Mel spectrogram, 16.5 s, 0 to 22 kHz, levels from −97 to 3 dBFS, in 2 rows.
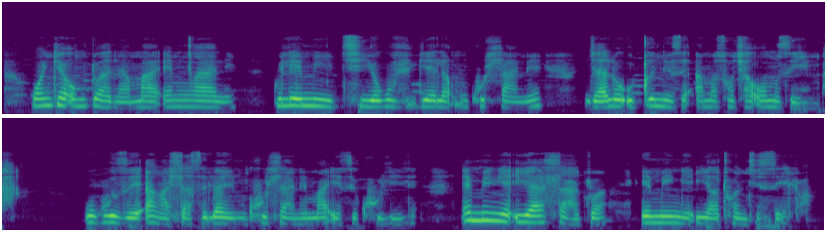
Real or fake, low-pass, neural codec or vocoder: real; 7.2 kHz; none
